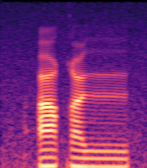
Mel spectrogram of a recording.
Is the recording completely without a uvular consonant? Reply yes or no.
no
